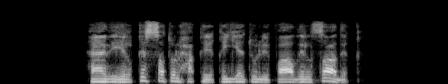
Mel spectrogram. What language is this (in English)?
Arabic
